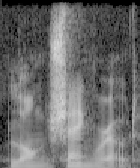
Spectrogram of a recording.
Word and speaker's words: Longcheng Road: It's actually pronounced Longsheng Road.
